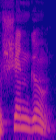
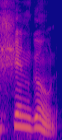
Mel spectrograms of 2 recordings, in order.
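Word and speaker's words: Şengün: He is calling him Shin Goon. He's the best player on the Rockets. He's their only Allstar. His name is Shinon.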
